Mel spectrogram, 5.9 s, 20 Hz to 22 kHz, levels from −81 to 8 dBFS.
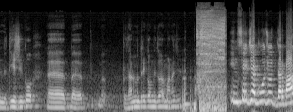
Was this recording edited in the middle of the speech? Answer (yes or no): yes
